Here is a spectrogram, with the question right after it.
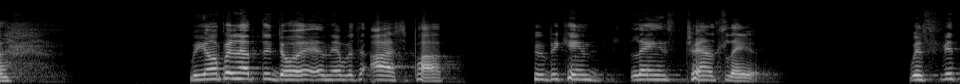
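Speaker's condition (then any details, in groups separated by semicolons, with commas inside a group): Cerebral palsy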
